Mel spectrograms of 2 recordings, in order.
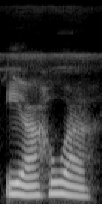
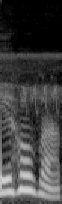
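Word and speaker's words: יהוה: rei não é verdade a pronúncia sem os sinais massoréticos é iua iar Roar Ok com a regra gramatical de hebraico antigo se você ler com sinais massoréticos você vai ler como Iva mas a pronúncia não é yá OK e nem yova por favor e porque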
